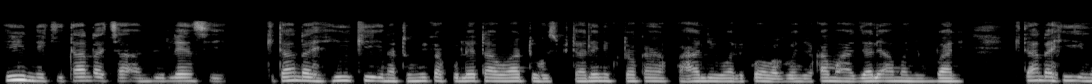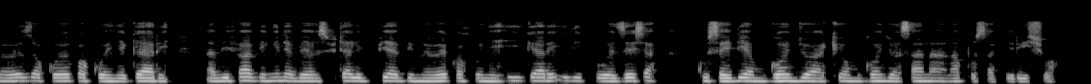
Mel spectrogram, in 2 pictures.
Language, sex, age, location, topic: Swahili, male, 18-24, Wajir, health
